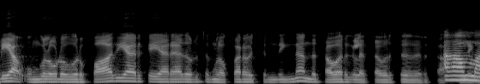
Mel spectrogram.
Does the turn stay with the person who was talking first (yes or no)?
no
